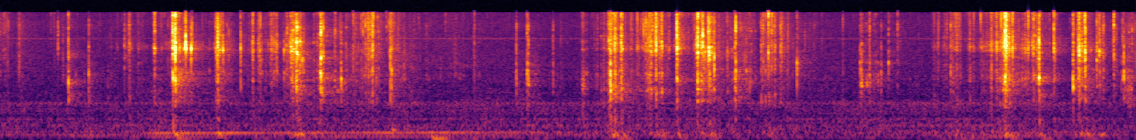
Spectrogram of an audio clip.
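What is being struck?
Bar of soap shaved with a knife.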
